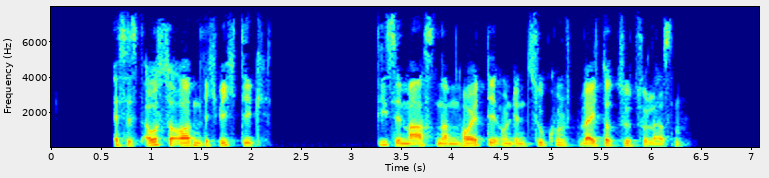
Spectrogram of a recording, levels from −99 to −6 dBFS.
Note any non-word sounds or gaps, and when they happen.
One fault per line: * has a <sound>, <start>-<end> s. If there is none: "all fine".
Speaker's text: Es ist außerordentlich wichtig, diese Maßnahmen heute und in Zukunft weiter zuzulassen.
all fine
